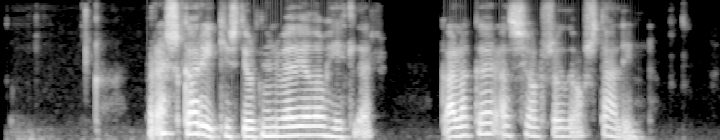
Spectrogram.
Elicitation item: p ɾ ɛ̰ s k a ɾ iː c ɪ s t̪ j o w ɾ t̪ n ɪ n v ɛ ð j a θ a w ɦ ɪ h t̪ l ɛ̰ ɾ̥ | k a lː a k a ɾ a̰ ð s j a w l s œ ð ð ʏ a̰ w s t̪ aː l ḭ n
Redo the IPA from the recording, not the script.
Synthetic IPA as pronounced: p ɾ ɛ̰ s k a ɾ iː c ɪ s t̪ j o w ɾ t̪ n ɪ n v ɛ ð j a ð a w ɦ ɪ h t̪ l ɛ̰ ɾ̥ | k a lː a k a ɾ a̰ ð s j a w l s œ ɣ ð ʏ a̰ w s t̪ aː l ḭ n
